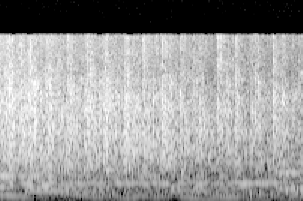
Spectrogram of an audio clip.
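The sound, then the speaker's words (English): An audience at a Saturday night church service claps steadily for about four seconds for the pastor and his wife, a dense, even wash of many hands with no single claps standing out and no voices on top. “Let's clap our hands for our pastor and his wife.”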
